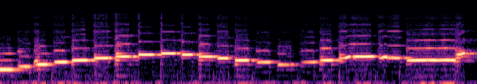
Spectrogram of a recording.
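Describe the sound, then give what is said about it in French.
A breathy recorder-type pipe whistle, played only by breath pressure, sounds steady, its pitch stepping up through a series of notes as its end is covered, dipping back down, then climbing again, with no voices. “Et en bouchant l'extrémité, je vais pouvoir changer des notes.”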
